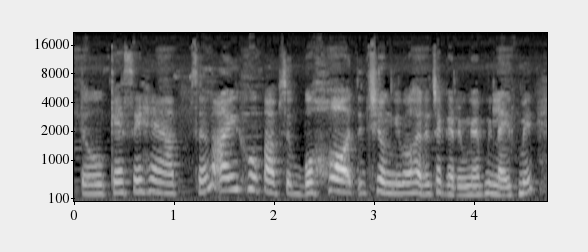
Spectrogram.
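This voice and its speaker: A woman's voice: a little high, moderate pace, dull audio. A young woman, a cabin crew member, casually telling a story in a chatty way, mixing English words into Hindi with many fillers. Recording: faint background music. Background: soft background music.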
